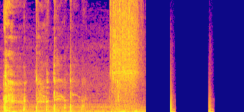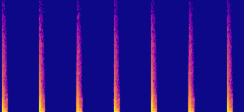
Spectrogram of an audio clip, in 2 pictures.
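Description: A few seconds of dense, rough noise give way to a steady series of about ten short, sharp coughs, evenly spaced, with silence between each one, from a person whose cough medicine is not working.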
